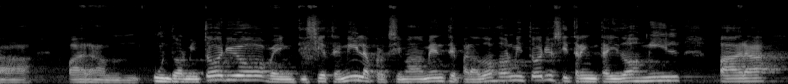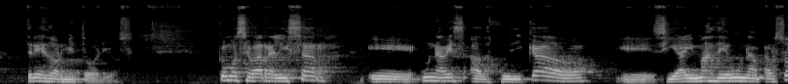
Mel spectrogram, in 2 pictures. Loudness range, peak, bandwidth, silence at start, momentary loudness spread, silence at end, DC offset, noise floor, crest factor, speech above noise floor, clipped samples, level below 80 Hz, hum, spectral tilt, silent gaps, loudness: 3 LU; -10 dBFS; 17 kHz; 0 s; 12 LU; 0 s; under 0.1%; -55 dBFS; 14 dB; 31 dB; under 0.1%; -62 dBFS; none; -6.5 dB/octave; none; -25 LUFS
